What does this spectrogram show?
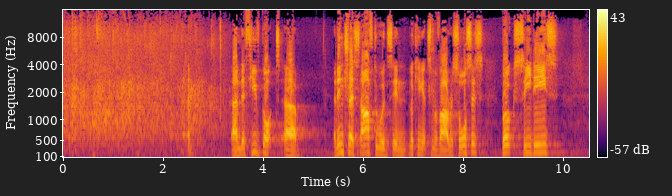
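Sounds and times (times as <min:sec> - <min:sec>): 
audience applause: 0:00.0 - 0:03.4
speech: 0:03.4 - 0:04.8, 0:05.4 - 0:10.0.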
